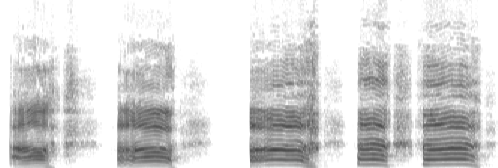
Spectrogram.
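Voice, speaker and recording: A man's voice: mid-range voice, very animated, moderate pace, fairly bright tone, husky, dry recording. A man voicing a kind, courteous old man who turns terrified, speaking politely and then gasping in fright.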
